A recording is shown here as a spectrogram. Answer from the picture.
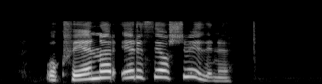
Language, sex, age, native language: Icelandic, female, 50-59, Icelandic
